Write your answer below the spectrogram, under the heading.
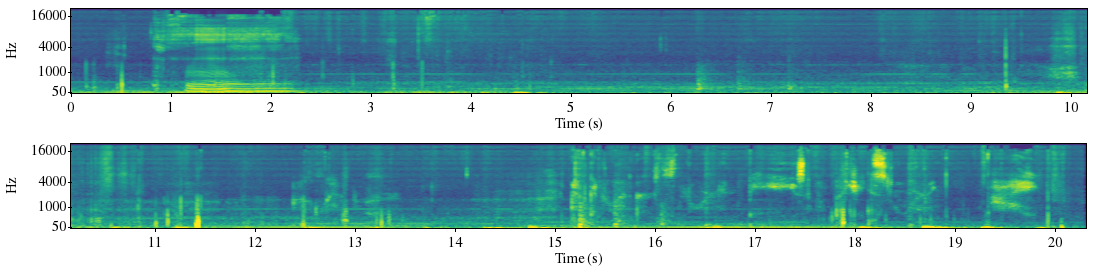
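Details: Two sleeping puppies, Layla and Boaz, snoring indoors: deep, low rumbling breaths that come irregularly, mixed with soft rustles and small clicks of movement.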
